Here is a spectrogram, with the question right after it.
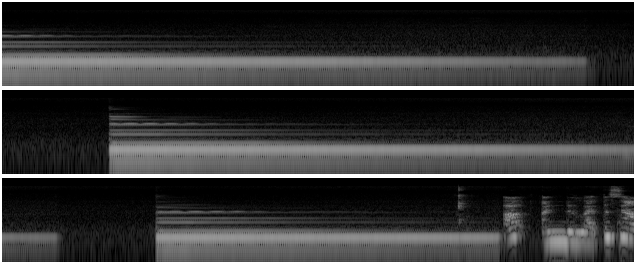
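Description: Three sustained reference tones on the note D for perfect pitch training, each a steady harmonic-rich pitch lasting about six seconds and separated by short silences, followed by a brief burst of fluttering sound at the end.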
